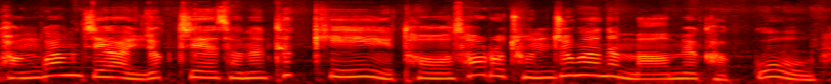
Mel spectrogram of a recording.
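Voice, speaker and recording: With music in the background, a woman talks in very wide pitch swings. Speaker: travel vlogger. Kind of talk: vlog narration voiceover. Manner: friendly conversational.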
